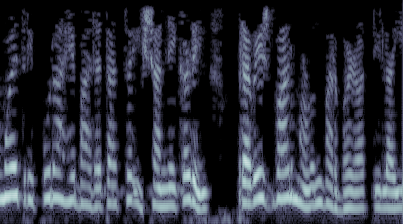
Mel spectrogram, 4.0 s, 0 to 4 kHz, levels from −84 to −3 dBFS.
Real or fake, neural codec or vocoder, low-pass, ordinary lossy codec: real; none; 3.6 kHz; none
